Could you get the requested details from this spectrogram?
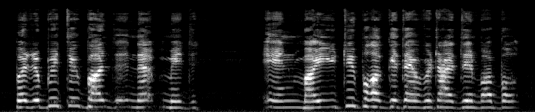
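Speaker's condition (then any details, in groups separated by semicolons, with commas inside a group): Traumatic brain injury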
